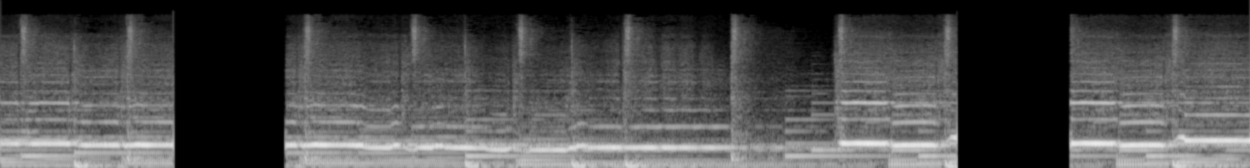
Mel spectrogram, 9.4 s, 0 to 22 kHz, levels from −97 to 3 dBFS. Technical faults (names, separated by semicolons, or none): stream reconnect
